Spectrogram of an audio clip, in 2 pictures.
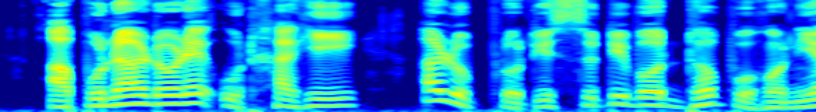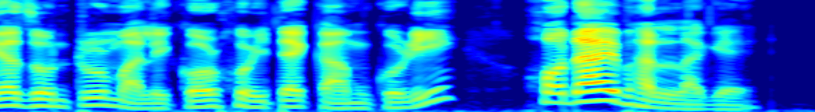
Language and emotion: Assamese, happy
